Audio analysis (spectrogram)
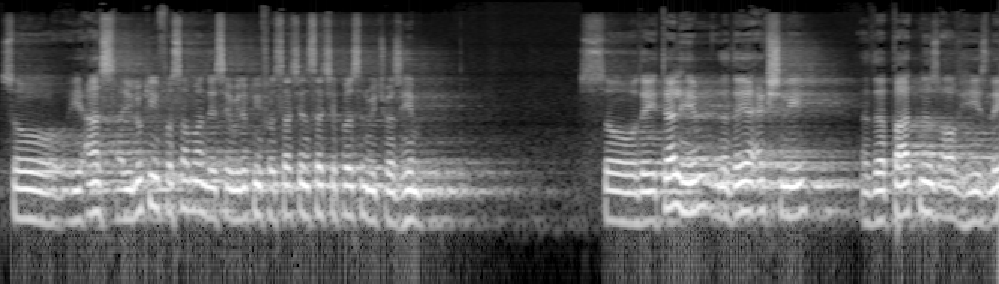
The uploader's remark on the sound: at the Houghton Masjid (West Street)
